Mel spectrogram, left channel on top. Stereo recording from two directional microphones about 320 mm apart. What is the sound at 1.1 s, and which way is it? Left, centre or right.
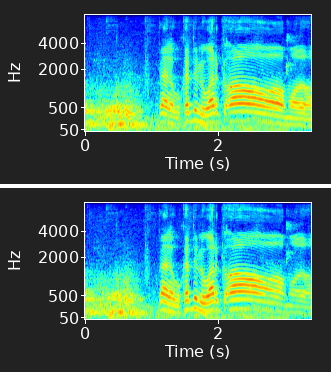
Speech, right.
